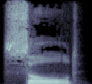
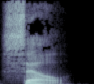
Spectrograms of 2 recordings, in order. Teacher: One version, sold and fall, is the older version with the back vowels, and the other version, sell and fell, is the later version with the vowel shifted to the front.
